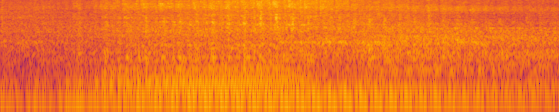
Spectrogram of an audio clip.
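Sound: truck engine running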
